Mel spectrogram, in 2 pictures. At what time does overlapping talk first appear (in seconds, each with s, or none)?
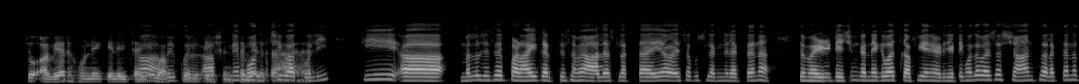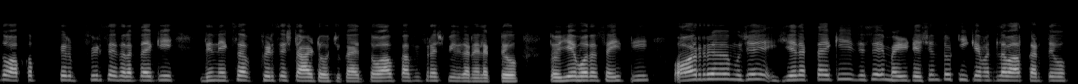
1.4 s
